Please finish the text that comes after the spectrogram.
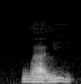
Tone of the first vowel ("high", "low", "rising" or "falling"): low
